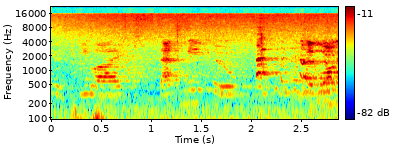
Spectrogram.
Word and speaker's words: Eli: Is it Ellie or Eli? It is spelled Eli, but pronounced Ellie. Because when your mother brings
